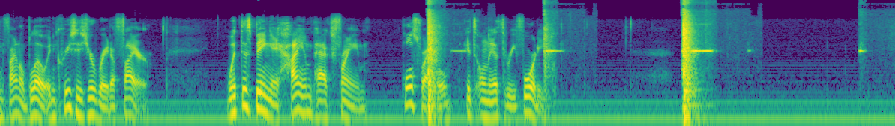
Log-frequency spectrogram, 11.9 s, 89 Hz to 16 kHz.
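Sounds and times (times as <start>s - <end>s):
speech: 0.0s - 2.2s, 3.0s - 7.5s
microwave oven humming: 0.0s - 11.9s
loud clunk of microwave door or timer: 5.7s - 6.2s, 9.1s - 9.6s
short electronic microwave beeps: 9.2s - 9.6s.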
